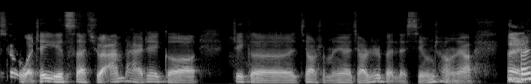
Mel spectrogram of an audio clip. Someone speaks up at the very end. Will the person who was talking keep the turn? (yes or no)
yes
